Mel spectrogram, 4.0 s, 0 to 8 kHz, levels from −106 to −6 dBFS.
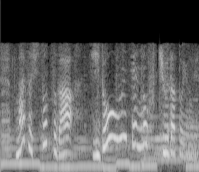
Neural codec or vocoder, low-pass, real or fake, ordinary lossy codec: none; 7.2 kHz; real; AAC, 16 kbps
